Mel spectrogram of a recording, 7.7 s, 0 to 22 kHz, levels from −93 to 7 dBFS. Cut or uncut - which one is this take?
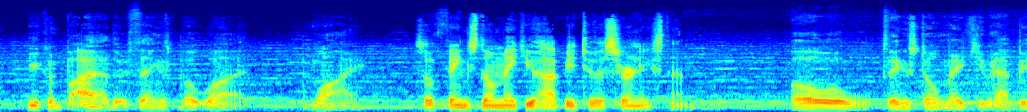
uncut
